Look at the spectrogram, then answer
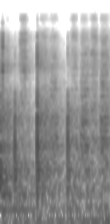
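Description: Marker or chalk strokes on a classroom board give short, faint scratchy squeaks in an uneven rhythm over quiet room noise.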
